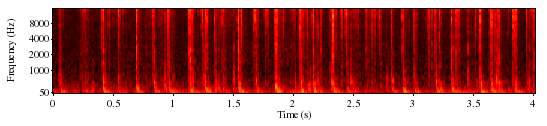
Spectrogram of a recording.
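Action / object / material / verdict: tap / plastic laptop keyboard / plastic / none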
